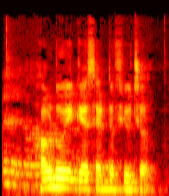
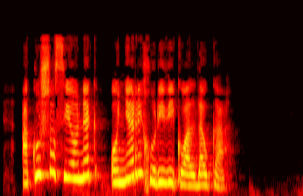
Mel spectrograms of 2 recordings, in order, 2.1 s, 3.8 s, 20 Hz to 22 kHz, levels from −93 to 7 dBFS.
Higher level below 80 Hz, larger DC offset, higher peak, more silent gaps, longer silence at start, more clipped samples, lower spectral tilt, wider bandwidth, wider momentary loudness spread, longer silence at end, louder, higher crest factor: first, -48 dBFS vs -68 dBFS; neither; first, 0 dBFS vs -6 dBFS; neither; second, 0.05 s vs 0.3 s; neither; about the same, -5 dB/octave vs -4.5 dB/octave; first, 16.5 kHz vs 11.5 kHz; first, 13 LU vs 9 LU; second, 0.2 s vs 0.95 s; first, -14 LUFS vs -22 LUFS; about the same, 14 dB vs 16 dB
